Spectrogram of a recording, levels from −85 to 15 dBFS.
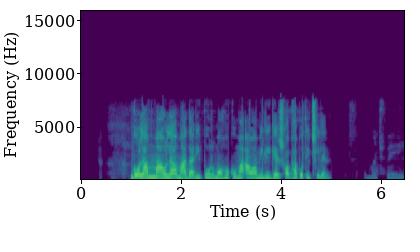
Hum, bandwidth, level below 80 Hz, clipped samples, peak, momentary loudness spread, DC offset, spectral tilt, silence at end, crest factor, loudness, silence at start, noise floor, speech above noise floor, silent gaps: none; 8 kHz; -54 dBFS; under 0.1%; -2 dBFS; 10 LU; under 0.1%; -4 dB/octave; 1.5 s; 16 dB; -16 LUFS; 1 s; -58 dBFS; 42 dB; none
